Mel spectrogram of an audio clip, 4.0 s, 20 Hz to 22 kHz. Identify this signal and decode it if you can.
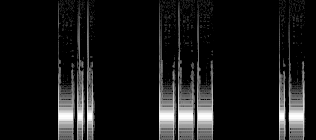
Morse code, heard as a keyed tone, about 20 wpm, spaced as for 8 wpm, 700 Hz. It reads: DOA
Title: 074 Lesson 13e - Letter L - Three Characters 20wpm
